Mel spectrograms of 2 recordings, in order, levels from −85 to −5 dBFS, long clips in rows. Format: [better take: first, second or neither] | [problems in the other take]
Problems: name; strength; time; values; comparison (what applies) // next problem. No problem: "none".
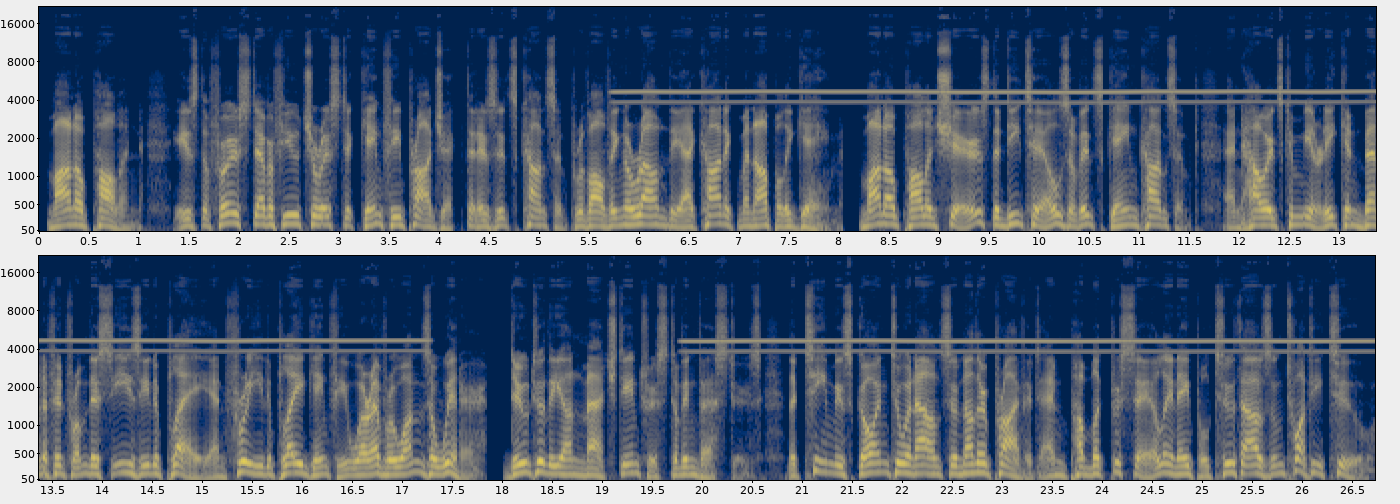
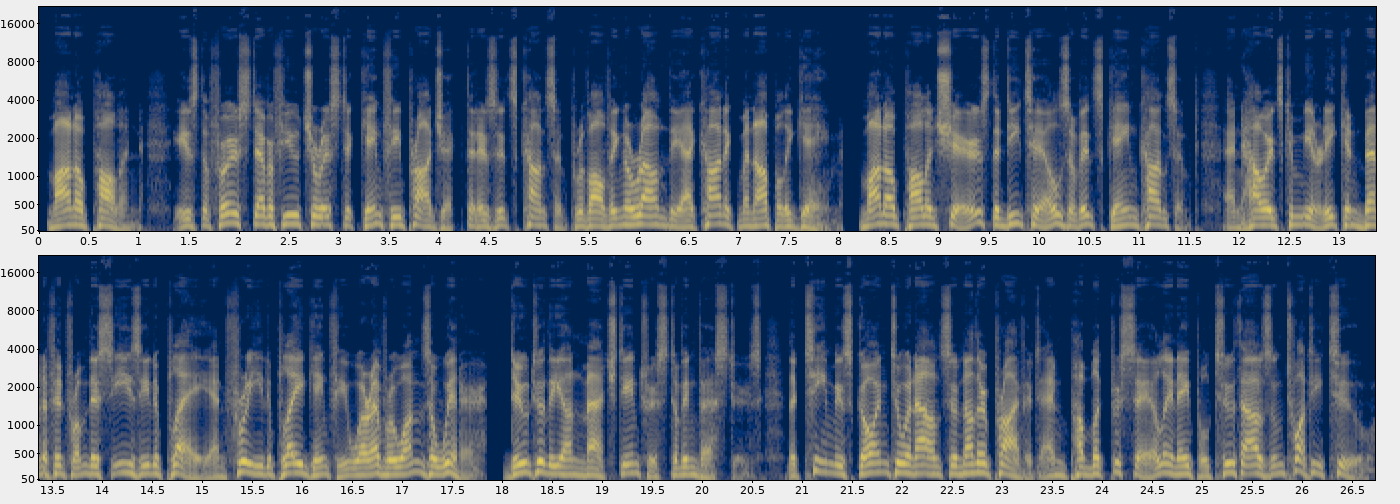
second | high-pitched whine; loud; from 5.5 to 17 s and from 20 s on; 4.5 kHz, 5 dB below the speech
